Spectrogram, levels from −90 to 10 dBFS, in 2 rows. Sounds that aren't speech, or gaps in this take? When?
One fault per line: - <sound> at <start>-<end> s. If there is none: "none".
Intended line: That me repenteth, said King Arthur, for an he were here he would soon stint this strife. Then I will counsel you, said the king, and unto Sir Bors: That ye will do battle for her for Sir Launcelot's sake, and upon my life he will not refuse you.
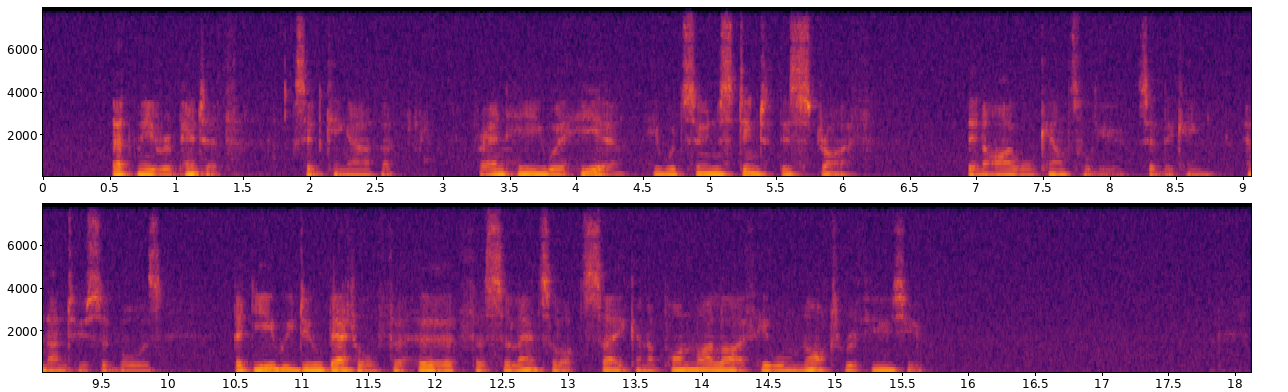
none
